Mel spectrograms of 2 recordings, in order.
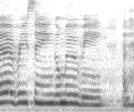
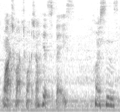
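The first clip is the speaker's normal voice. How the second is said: hushed; 3 semitones lower, 9 dB quieter than usual. Real, not acted. Showing the screen closely.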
